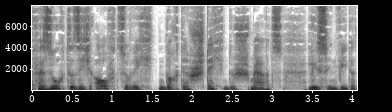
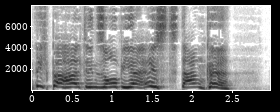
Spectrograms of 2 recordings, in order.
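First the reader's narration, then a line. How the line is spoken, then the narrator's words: Shouted. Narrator (German): schrie Harry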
